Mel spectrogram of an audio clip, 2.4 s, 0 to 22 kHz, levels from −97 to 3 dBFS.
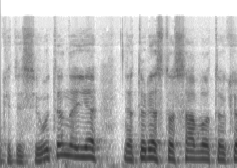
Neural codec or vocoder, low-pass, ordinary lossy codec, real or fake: none; 14.4 kHz; Opus, 24 kbps; real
